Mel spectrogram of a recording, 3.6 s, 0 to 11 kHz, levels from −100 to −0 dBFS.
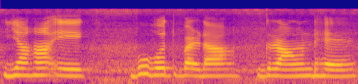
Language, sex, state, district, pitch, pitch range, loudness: Hindi, female, Haryana, Charkhi Dadri, 235 Hz, 230-245 Hz, -16 LUFS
